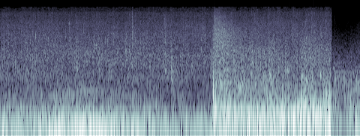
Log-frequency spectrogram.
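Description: Rain falling steadily in an anime episode's soundtrack, with a louder, deeper rumble of thunder from about three and a half seconds in that cuts off about two seconds later.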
